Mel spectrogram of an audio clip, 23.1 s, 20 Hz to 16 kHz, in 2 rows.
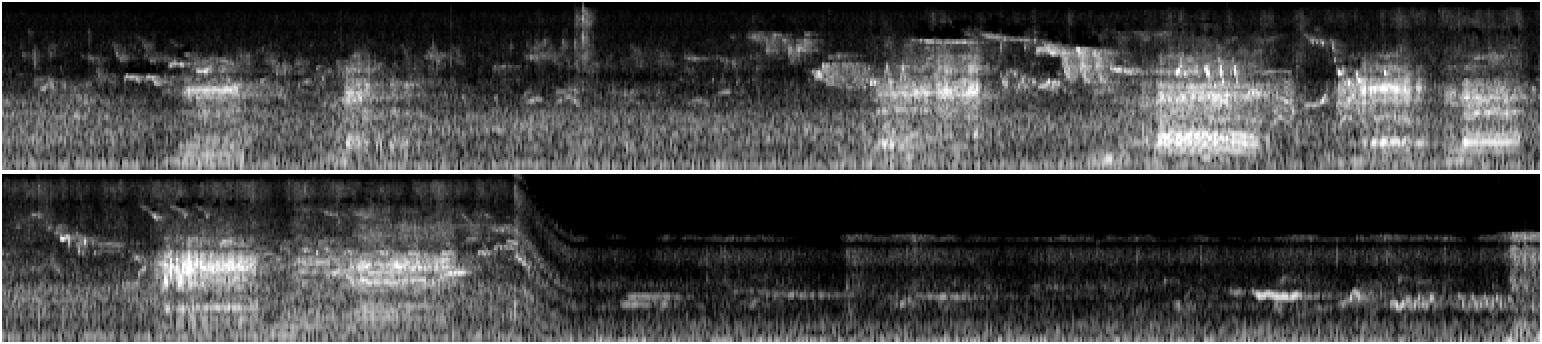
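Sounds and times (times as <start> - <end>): sheep bleating: 1.2 - 3.2, 6.5 - 7.5, 8.2 - 11.5, 12.6 - 15.0.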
